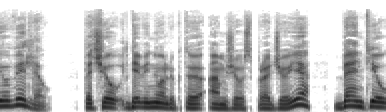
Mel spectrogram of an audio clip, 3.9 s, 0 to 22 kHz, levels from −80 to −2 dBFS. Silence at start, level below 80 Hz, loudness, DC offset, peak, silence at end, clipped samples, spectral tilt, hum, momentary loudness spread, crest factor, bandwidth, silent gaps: 0 s; -46 dBFS; -18 LUFS; under 0.1%; -4 dBFS; 0 s; under 0.1%; -5.5 dB/octave; none; 5 LU; 14 dB; 16 kHz; 0.55-0.61 s, 0.81-0.85 s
